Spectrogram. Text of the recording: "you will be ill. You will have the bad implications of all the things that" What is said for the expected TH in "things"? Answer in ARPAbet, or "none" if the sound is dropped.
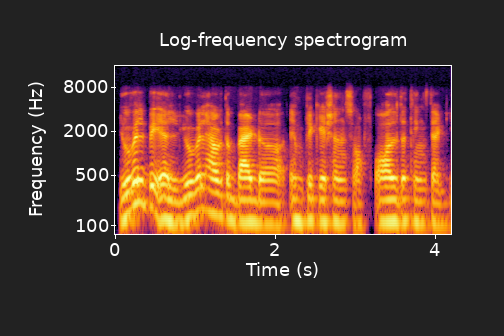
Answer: T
